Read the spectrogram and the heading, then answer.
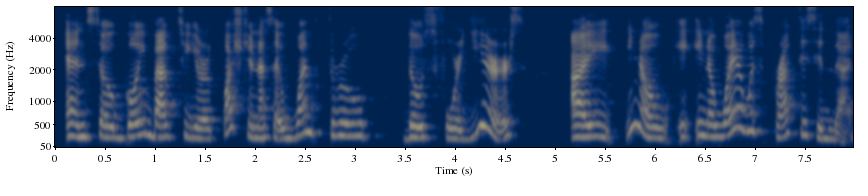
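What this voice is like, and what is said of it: Non-native English accent. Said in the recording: “because I have an accent ... somebody who's a native English speaker”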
